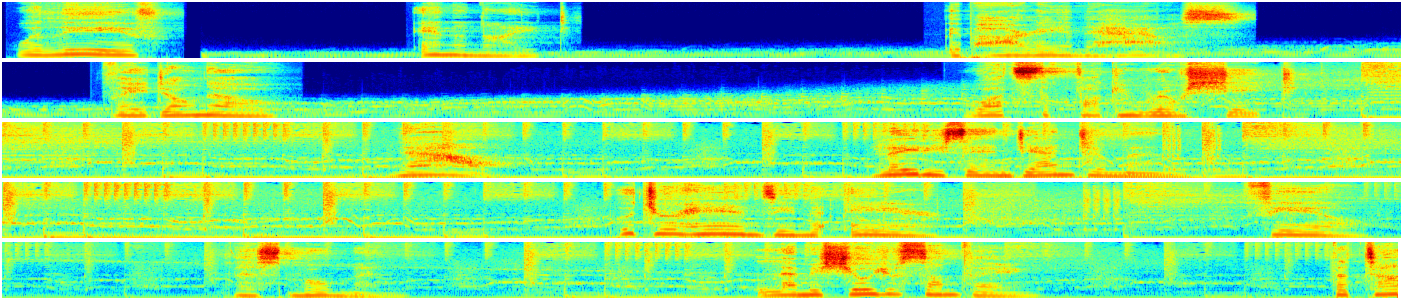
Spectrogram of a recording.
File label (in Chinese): 女 专题 高端英文 夜店迷离女声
